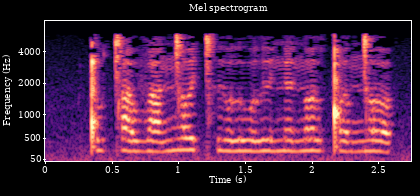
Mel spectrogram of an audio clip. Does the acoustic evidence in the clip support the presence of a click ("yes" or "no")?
yes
